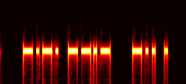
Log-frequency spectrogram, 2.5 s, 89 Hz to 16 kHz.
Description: Morse code, heard as a keyed tone, about 30 wpm, 700 Hz. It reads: CQ DE
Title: Speed-Racing Common QSO Phrases - 28wpm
